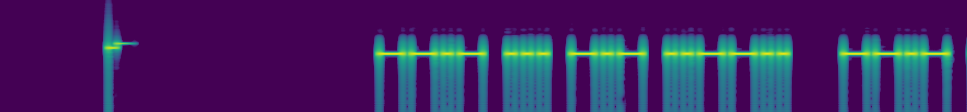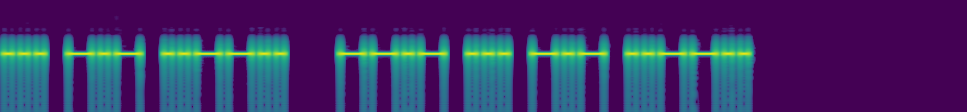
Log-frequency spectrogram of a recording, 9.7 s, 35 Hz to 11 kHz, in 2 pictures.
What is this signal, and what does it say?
Morse code, heard as a keyed tone, about 29 wpm, 700 Hz. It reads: QSK? QSK? QSK?
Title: Q-Codes Repeated 3x 30wpm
